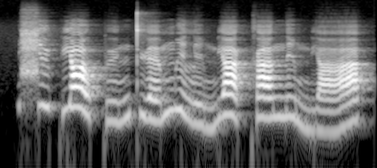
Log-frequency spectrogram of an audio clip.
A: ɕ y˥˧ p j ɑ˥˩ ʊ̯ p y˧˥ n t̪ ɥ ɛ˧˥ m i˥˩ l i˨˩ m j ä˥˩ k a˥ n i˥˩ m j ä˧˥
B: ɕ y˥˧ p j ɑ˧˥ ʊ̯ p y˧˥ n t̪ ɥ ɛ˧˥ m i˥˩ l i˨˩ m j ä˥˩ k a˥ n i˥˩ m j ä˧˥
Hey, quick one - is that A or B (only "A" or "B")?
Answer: A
